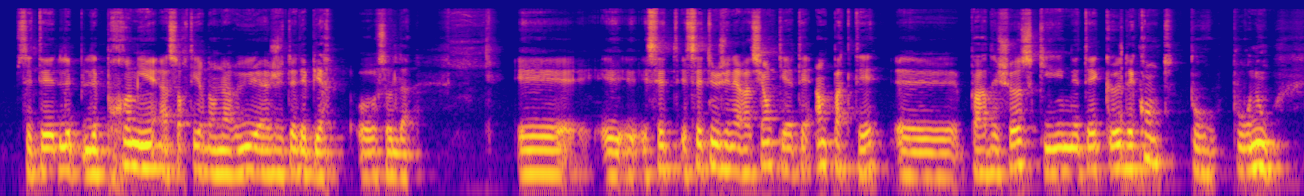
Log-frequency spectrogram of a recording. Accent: Palestine; also born or lived in Colombia; j'ai grandi en Palestine, j'ai vécu la plupart de ma vie en Palestine

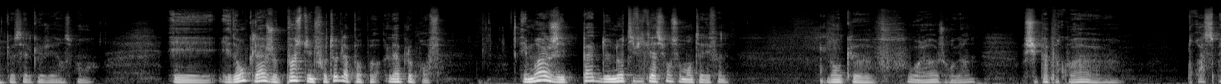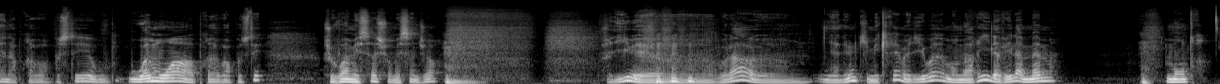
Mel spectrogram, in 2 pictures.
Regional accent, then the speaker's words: Spain; je suis espagnol

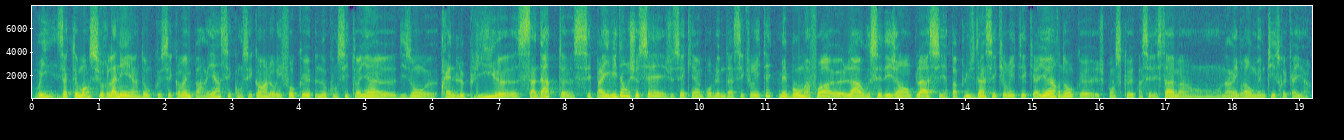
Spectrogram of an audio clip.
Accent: Sélestat, Grand Est, France; je suis né à Célestat, moi j'ai passé toute ma vie à Célestat

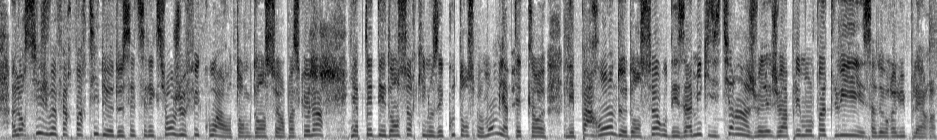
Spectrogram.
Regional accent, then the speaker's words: Switzerland; chez nous en Suisse

